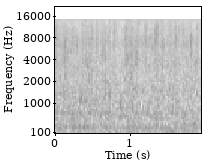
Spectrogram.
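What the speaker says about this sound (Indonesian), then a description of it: "Nih, hujan." Rain pours steadily in a dense, even hiss outdoors near a house, with no pauses and no voices over it.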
